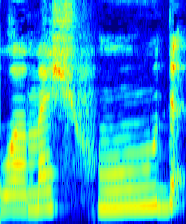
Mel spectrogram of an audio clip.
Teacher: وشاہد، یہاں پہ دیکھیے تنوین ہے، اس کے بعد واو آ رہی ہے، ٹھیک ہے، ادغام آ رہا ہے غنہ کے ساتھ، ٹھیک ہے۔ ومشہود، دال کے اوپر جو ہے کلکلا کرنا ہے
